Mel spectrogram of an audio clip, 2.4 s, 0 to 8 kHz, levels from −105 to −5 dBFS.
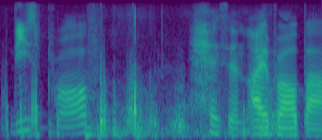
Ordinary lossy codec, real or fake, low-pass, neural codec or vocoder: none; real; 7.2 kHz; none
